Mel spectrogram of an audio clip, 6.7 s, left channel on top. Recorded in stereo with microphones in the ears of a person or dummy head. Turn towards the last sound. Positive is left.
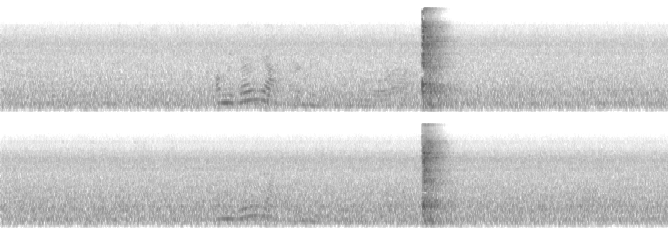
turn(degrees=60)  # may be behind; listen again after turning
